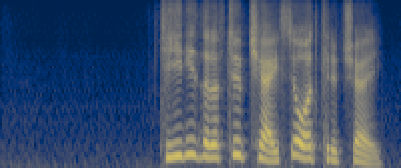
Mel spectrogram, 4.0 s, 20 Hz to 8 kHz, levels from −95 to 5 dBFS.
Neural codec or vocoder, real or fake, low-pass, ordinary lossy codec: codec, 16 kHz, 0.3 kbps, FocalCodec; fake; none; none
